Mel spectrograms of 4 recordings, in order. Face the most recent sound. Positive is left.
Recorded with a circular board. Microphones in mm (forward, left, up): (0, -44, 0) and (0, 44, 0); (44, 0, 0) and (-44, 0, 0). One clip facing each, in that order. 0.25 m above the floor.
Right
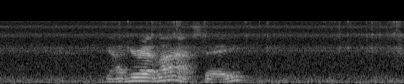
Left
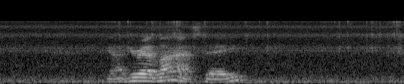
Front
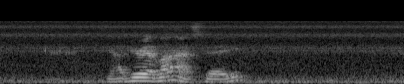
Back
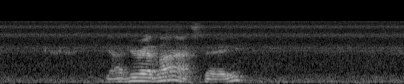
turn(degrees=-150)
